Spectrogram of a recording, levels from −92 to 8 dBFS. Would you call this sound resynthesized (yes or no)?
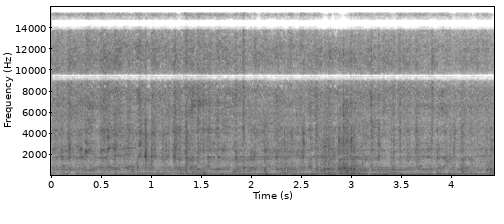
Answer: yes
